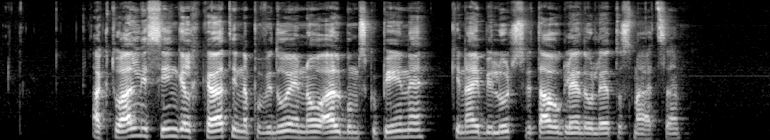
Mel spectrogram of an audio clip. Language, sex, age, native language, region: Slovenian, male, 18-29, Slovenian, Primorsko-notranjska region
